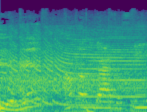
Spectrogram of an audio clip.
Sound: virtual sirens blowing

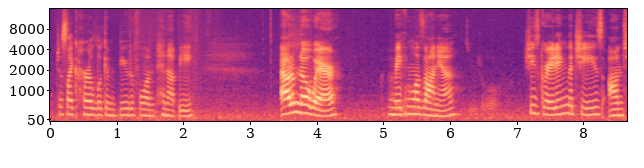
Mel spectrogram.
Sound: none

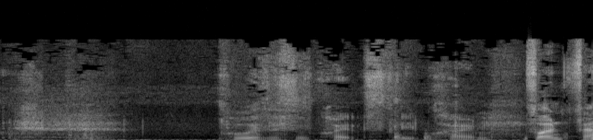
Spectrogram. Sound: exhales

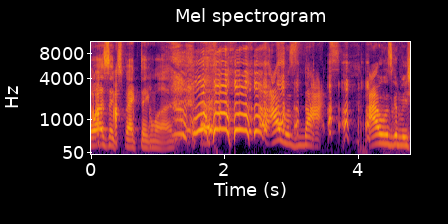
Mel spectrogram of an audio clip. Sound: laughter

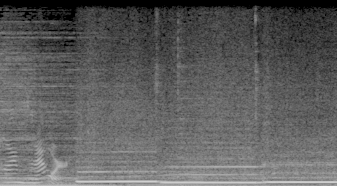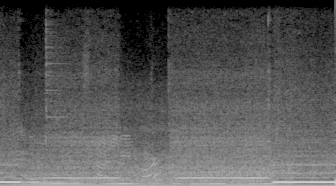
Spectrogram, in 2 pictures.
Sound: steam whistle

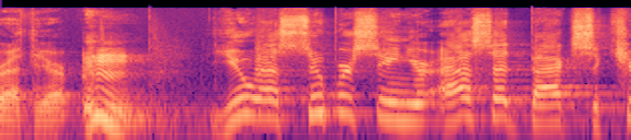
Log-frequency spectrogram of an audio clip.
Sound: clears throat

